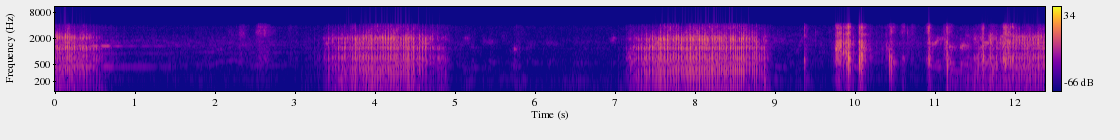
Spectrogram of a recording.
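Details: Snoring during sleep: long rasping sleep noises roughly every three to four seconds, with clicks and snuffles between them; snoring.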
